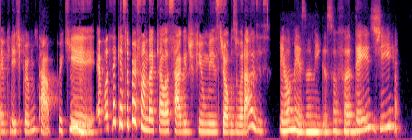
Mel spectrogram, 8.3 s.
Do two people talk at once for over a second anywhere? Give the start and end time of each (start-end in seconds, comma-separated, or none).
none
